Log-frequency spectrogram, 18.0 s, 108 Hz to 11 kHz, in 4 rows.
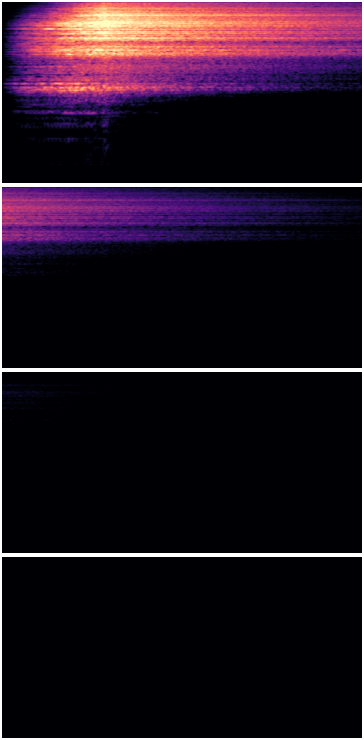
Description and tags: Rev Cymb 18
Reverse Cymbals
Digital Zero
cymbal, echo, metal, cymbals, reverse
